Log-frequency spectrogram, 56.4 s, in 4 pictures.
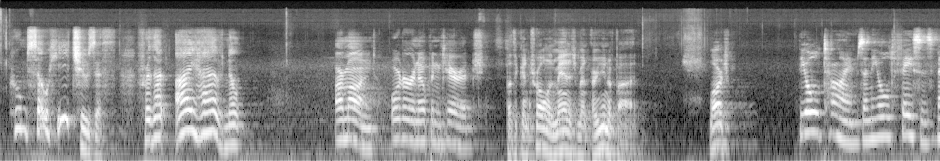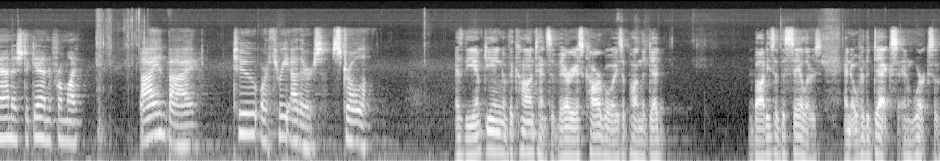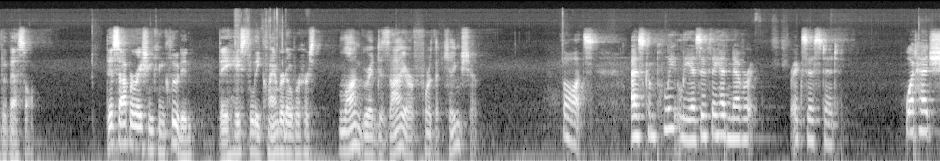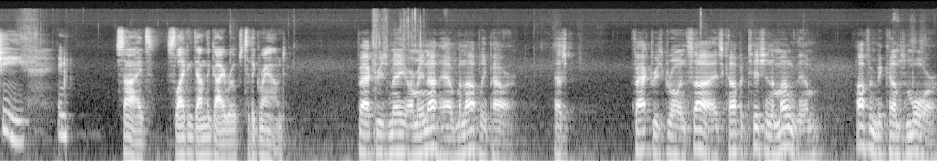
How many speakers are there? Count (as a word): six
